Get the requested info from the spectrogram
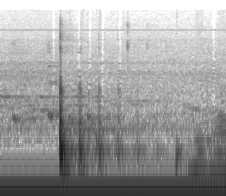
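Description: A single sharp knock about half a second in, followed by a few fainter taps.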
